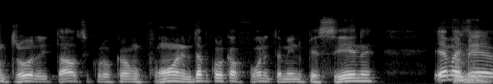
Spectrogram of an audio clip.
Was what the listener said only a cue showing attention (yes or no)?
yes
